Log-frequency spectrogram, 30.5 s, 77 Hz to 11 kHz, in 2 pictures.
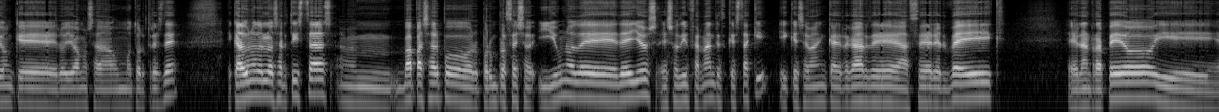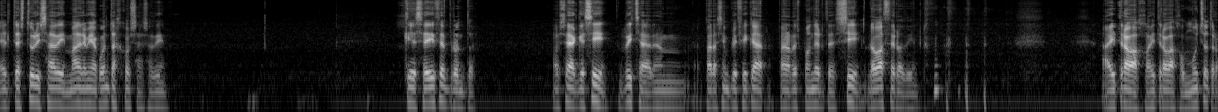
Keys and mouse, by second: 7.8 middle click, 8.8 ctrl+Tab, 10.0 right click, 10.5 middle click, 11.5 middle click, 14.2 shift+d, 16.2 click, 18.1-19.5 drag, 19.9-23.3 drag, 22.3 e, 24.0-25.4 drag, 25.4 g, 27.2 g, 27.7 middle click, 29.1 g, 30.1 g.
